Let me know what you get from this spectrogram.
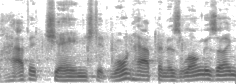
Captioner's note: applause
